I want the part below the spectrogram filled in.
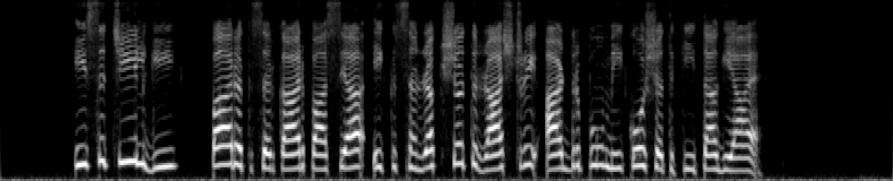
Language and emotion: Dogri, neutral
